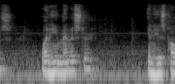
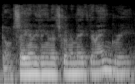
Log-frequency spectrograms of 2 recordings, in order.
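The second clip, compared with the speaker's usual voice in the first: usual speaking voice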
